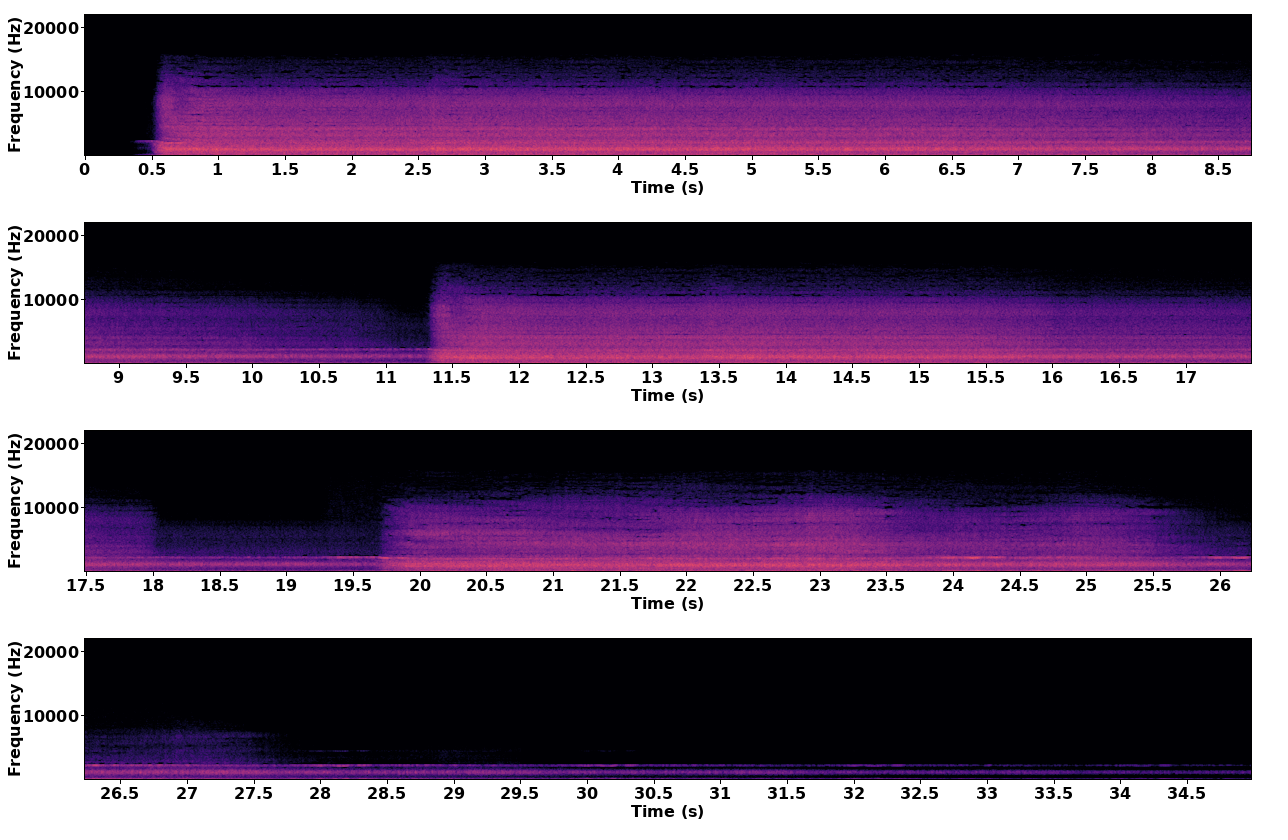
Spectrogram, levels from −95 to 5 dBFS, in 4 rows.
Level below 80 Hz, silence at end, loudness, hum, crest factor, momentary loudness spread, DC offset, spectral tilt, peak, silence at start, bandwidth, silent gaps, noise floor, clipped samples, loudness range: -54 dBFS; 2.6 s; -38 LUFS; none; 18 dB; 16 LU; under 0.1%; -2.5 dB/octave; -22 dBFS; 0.45 s; 16 kHz; none; -73 dBFS; under 0.1%; 15 LU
